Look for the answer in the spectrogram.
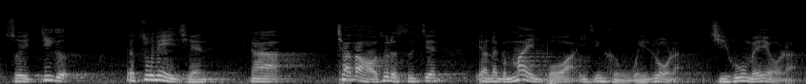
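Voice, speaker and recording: A man's voice: mid-range voice, animated, normal speed, slight background noise. Man giving a chanting dharma talk. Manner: chants and mimics examples, chuckles often. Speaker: Buddhist monastic teacher. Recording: dull lo-fi hall recording.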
